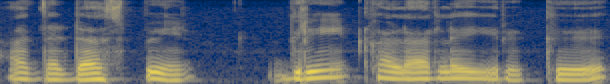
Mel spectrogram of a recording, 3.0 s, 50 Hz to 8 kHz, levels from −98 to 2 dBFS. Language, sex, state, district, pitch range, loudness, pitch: Tamil, female, Tamil Nadu, Nilgiris, 145-185 Hz, -16 LUFS, 160 Hz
